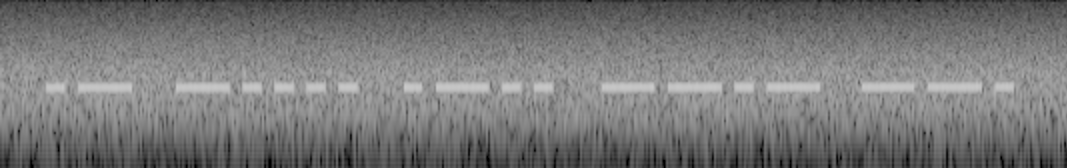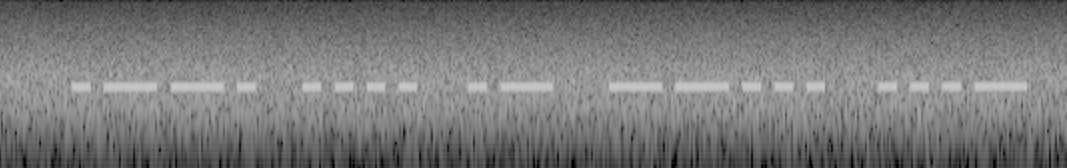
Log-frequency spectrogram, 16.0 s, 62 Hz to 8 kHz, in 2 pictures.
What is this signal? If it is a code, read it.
Morse code, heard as a keyed tone, hand-sent with a paddle, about 10 wpm, 650 Hz, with radio static and a narrow filter. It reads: A6LQG PHA7V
